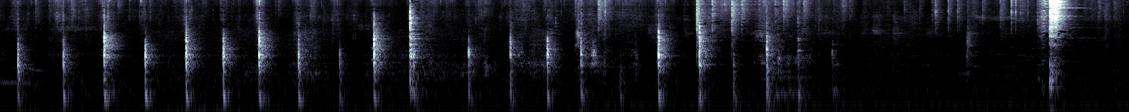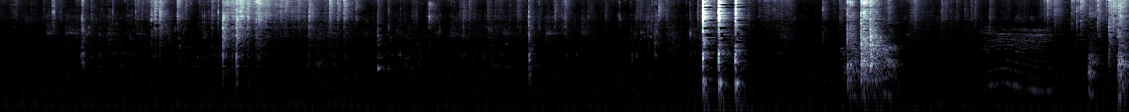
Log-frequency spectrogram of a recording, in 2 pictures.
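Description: Wooden spoon knocking and scraping against a skillet while breaking up ground beef, about three knocks a second for the first eight seconds. After that, only a few separate clinks and knocks of utensils on the pans.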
